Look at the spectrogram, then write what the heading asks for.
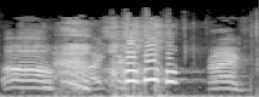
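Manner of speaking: slow, loud, laughing out the words; groan-laugh through a defeat; laughing yell. Real, not acted. Just lost the fight.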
